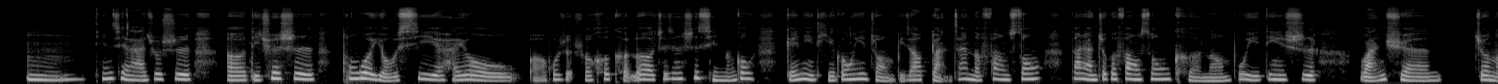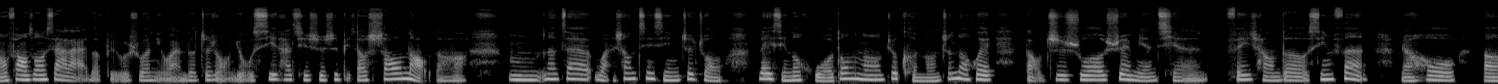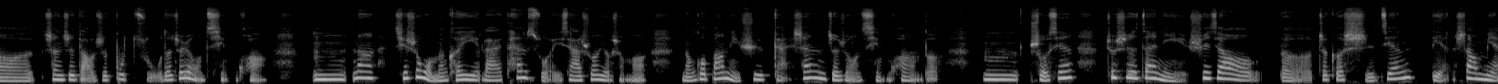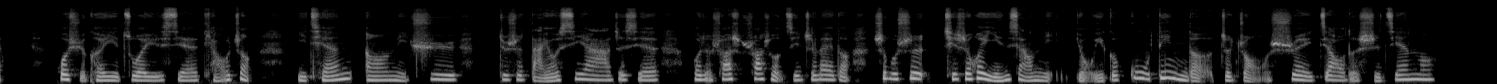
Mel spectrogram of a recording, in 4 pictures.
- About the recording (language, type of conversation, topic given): Chinese, advice, 夜里反复胡思乱想、无法入睡怎么办？
- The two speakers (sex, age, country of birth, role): female, 25-29, China, user; female, 30-34, China, advisor
- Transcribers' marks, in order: tapping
